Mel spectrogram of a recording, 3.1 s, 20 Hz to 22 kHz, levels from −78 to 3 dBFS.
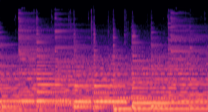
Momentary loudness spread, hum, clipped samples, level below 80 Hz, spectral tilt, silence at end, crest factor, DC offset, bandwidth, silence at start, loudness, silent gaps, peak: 3 LU; none; under 0.1%; -40 dBFS; -6 dB/octave; 0 s; 12 dB; under 0.1%; 16 kHz; 0 s; -18 LUFS; none; -6 dBFS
